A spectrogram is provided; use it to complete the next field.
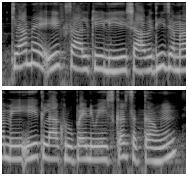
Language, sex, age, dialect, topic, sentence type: Hindi, female, 25-30, Awadhi Bundeli, banking, question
